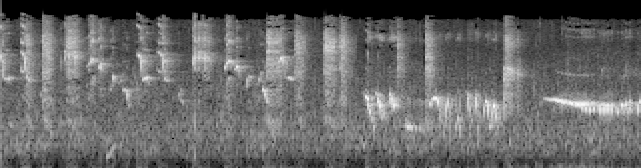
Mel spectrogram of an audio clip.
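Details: White-rumped shama song for training contest birds: a loud, varied sequence of sharp chips, buzzy notes and quick slurs, ending in a long, clear, slowly falling whistle.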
